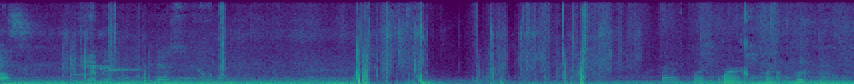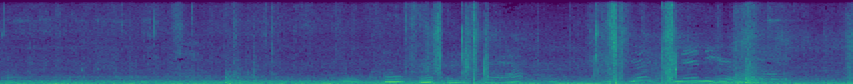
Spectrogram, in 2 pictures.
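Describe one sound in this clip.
Hands rub and knock against a phone microphone.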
